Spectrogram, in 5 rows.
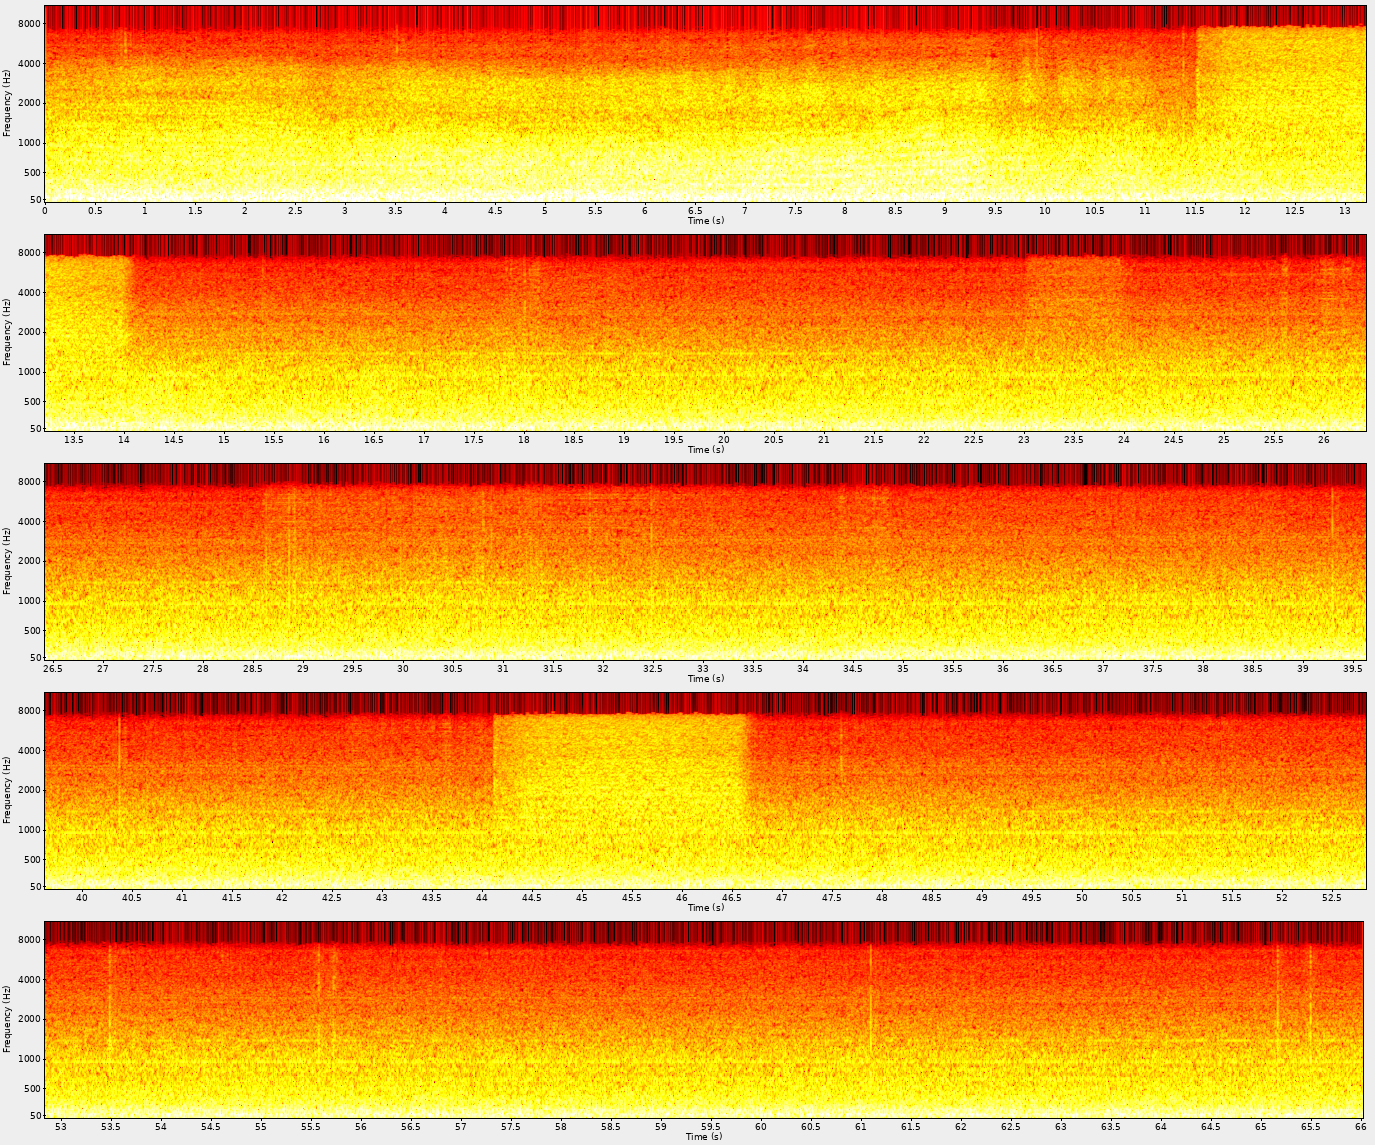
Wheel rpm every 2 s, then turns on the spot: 0, 0, 0, 0, 0, 0, 0, 0, 0, 0, 0, 0, 0, 0, 0, 0, 0, 0, 0, 0, 0, 0, 0, 0, 0, 0, 0, 0, 0, 0, 0, 0, 0.
none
